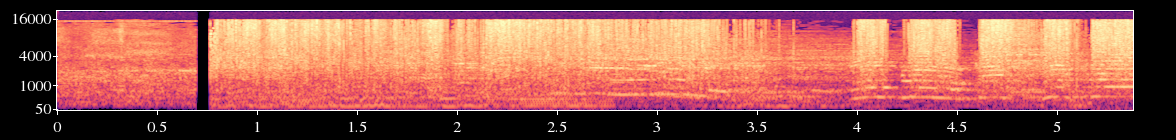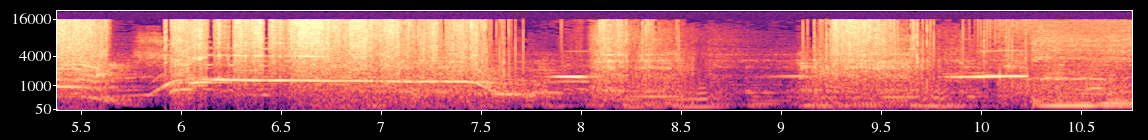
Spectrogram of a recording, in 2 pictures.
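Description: Live death metal band playing in a small pub: a dense wash of drums and distorted guitars with screamed vocals over it and a long held high note about midway. The sound cuts in abruptly just under a second in.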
